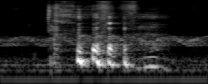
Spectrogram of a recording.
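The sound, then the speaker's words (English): Emergency sirens pass along a main street, a faint, steady wailing tone running through the whole stretch, with a brief cluster of louder, voice-like bursts in the middle. “I don't know if you can hear the sirens in the background.”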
